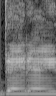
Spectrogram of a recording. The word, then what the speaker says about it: Dede: I keep saying Day because that's how it's pronounced, but I've been calling it DD for years and it's so hard to reprogram my brain.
